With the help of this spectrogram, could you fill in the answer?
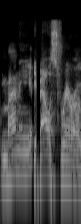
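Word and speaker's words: Manny Balestrero: wrong so you have to help me out Manny balustrero is the way it's pronounced okay I should get that right because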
